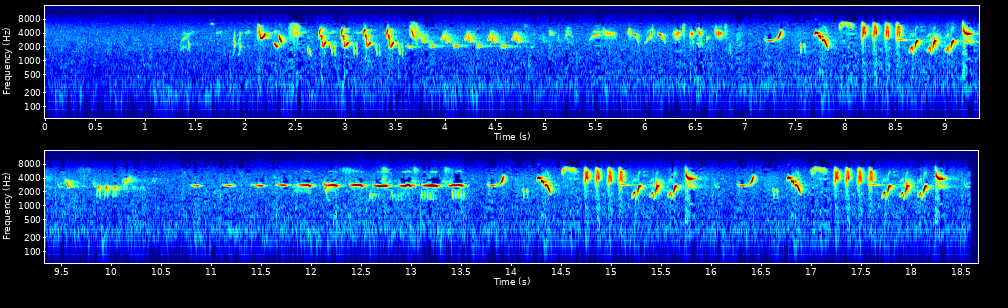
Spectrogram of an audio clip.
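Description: Birds singing: a mix of quick chirps, trills and clear whistled notes, beginning about a second and a half in, with a long run of rapid repeated notes around the middle. It cuts off suddenly at the end.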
